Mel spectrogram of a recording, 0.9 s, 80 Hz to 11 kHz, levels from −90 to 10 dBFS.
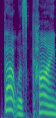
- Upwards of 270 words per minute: No, average, 200 wpm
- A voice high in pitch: Yes, high, 235 Hz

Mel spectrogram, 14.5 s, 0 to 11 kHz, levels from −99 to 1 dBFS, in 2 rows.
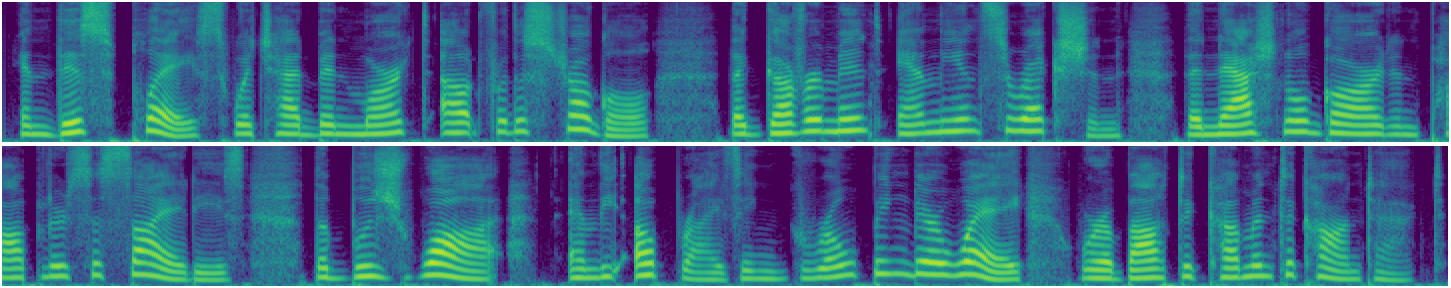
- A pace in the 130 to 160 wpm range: Yes, average, 150 wpm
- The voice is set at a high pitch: Yes, high, 215 Hz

